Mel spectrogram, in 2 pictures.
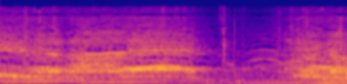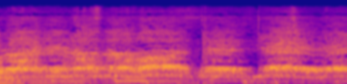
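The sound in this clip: A protest crowd sings together while blocking Melbourne's Westgate Bridge, many voices merging into a loud, sustained chant-like song with brief dips in volume before swelling again.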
